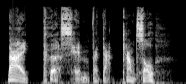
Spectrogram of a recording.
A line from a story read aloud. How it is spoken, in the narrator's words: snarled Worldly Wise Man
